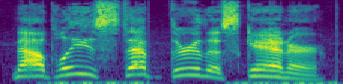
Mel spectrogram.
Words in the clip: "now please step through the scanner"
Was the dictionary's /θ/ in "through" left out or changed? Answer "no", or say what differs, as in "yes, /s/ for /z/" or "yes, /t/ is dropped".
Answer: no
